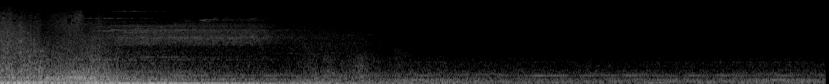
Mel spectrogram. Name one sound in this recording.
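A triumphant game fanfare plays and fades.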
